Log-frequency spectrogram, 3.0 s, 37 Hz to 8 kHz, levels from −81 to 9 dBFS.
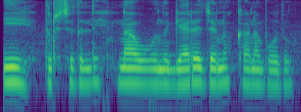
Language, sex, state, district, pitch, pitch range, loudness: Kannada, male, Karnataka, Koppal, 150 Hz, 145-155 Hz, -17 LUFS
